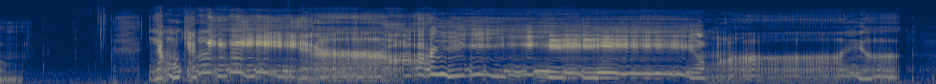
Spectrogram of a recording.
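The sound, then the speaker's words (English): A human voice imitates dolphin chatter for about ten seconds, presented as most of Shakespeare's complete works translated into 'dolphinese': a continuous stream of high, warbling squeaks and wavering whistles with rapid clicks, fairly loud and without any words. “I was creating a dolphin alphabet and translating human poetry to dolphinese.”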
